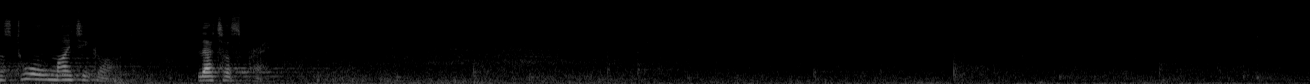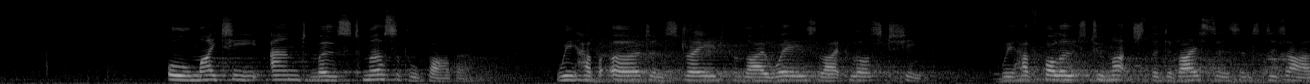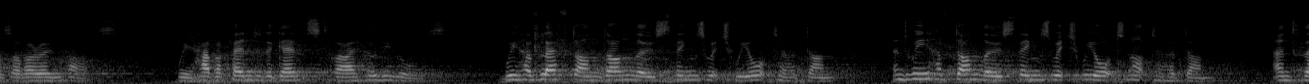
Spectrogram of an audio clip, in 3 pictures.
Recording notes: Has been collated from archive live music recordings together with prayers and readings for the appointed day specially recorded in church and in people's homes.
